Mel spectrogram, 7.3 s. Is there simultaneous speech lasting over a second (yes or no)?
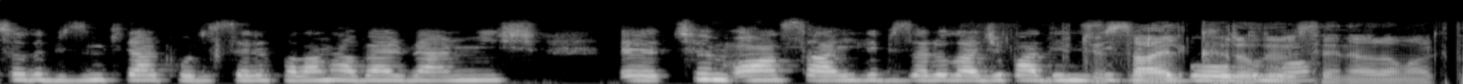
yes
